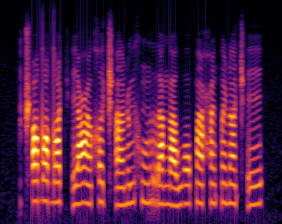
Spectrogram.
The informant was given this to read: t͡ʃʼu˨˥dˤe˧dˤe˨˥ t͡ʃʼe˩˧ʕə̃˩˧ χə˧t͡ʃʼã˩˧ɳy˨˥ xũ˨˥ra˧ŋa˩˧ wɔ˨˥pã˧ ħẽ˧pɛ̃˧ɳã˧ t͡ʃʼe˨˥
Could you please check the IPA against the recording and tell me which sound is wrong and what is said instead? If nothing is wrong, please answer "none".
none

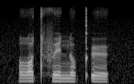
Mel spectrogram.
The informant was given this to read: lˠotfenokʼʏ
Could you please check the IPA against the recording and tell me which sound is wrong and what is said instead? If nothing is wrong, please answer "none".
none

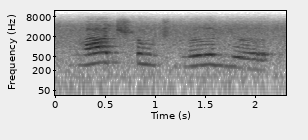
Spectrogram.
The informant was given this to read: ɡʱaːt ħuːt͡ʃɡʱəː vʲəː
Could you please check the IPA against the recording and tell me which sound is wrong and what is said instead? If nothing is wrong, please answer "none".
t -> t͡ʃ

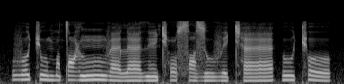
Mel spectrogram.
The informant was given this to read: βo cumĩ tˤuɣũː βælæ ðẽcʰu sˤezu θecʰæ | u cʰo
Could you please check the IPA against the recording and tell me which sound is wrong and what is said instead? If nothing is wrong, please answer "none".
θ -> β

